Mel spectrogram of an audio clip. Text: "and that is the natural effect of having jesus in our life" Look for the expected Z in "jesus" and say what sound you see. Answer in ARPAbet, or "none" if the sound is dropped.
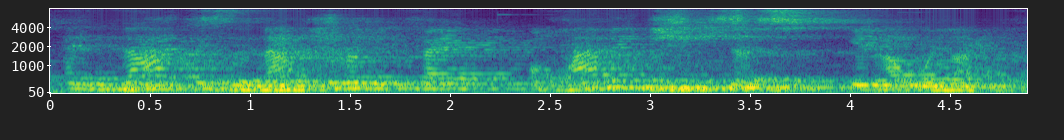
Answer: Z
